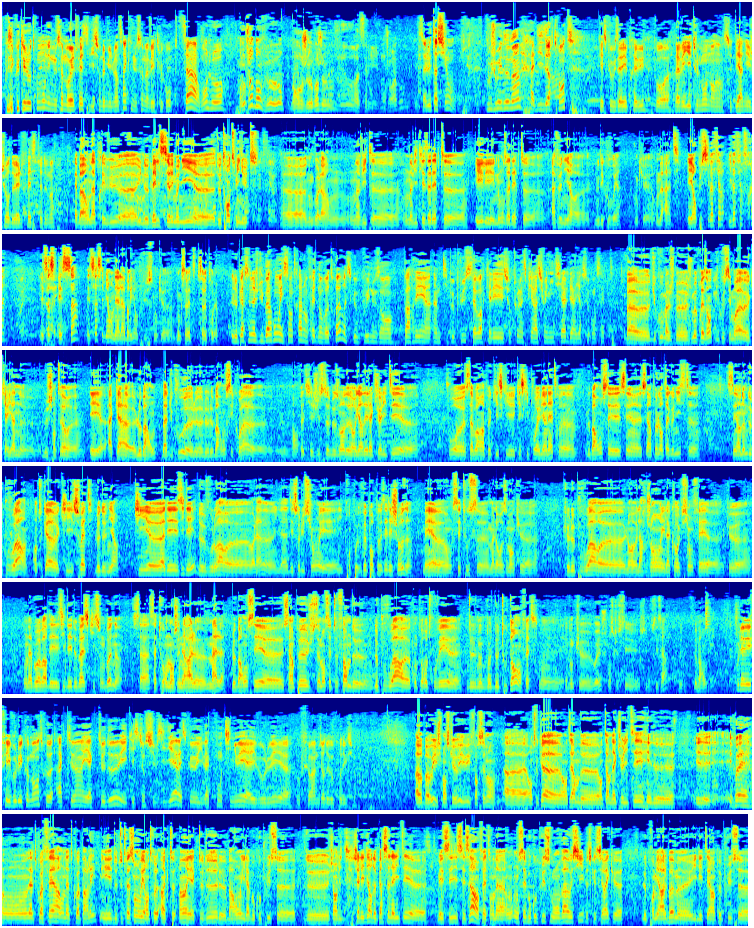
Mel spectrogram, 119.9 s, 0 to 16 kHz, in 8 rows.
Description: itw.Tsar.Hellfest.2025.mp3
